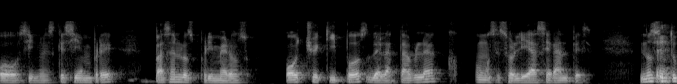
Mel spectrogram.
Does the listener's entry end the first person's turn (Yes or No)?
No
